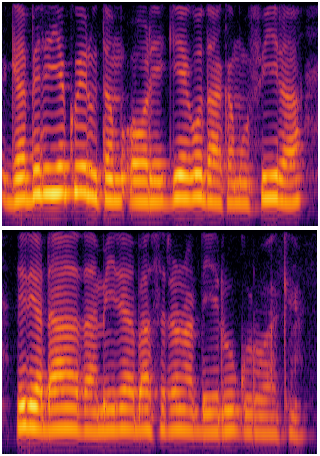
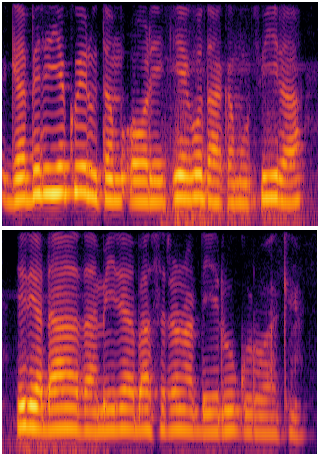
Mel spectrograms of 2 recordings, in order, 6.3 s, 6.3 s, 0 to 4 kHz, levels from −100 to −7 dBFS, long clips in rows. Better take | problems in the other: first | noise reduction (neural separator model SepFormer DNS4)

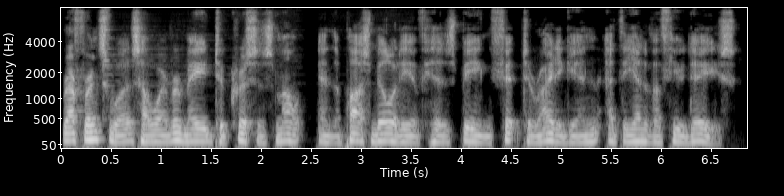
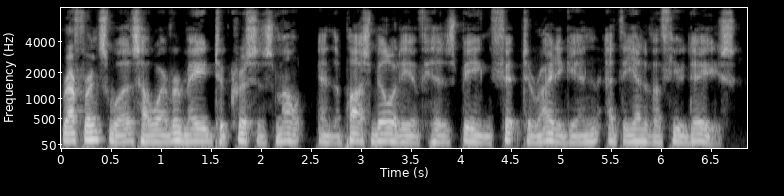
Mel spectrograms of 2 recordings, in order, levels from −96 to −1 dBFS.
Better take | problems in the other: second | noise reduction (neural mask model DeepFilterNet 3)

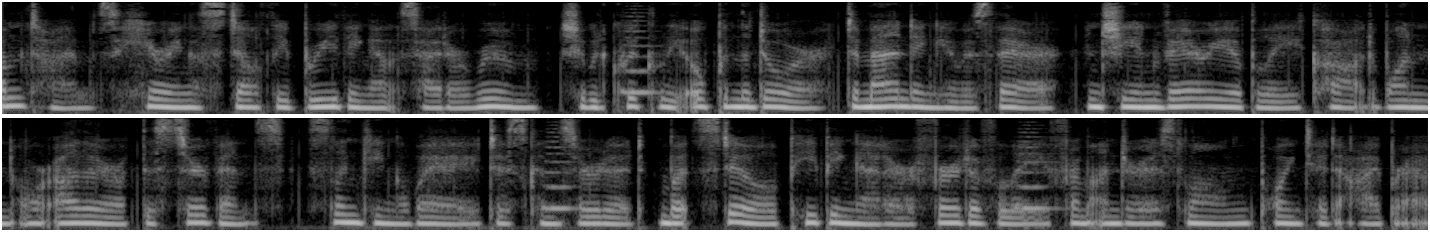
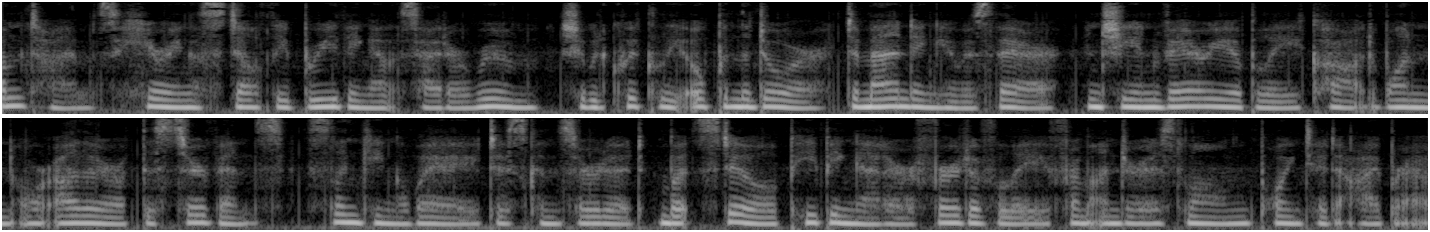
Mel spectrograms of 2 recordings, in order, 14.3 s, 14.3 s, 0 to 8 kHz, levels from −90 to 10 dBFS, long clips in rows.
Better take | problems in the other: second | noise reduction (neural mask model RNNoise)

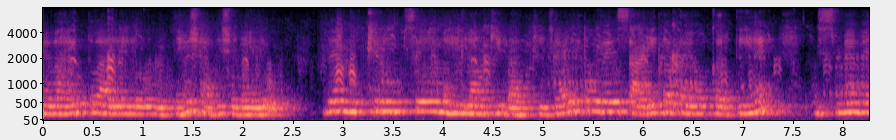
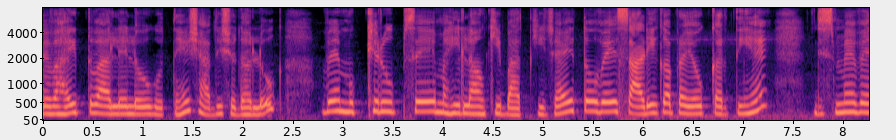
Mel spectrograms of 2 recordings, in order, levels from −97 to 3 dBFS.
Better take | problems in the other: second | noise reduction (neural separator model SepFormer DNS4)

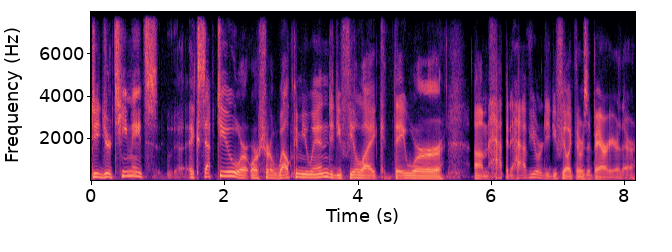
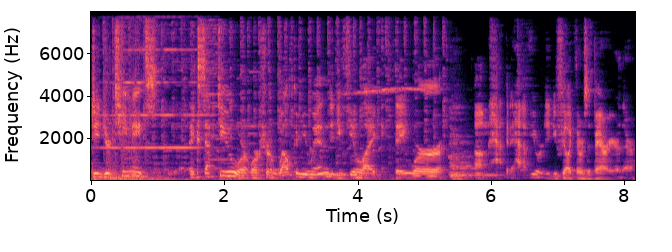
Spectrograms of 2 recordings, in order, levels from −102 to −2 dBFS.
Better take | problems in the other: first | noise reduction (classical method WPE with log-MMSE)

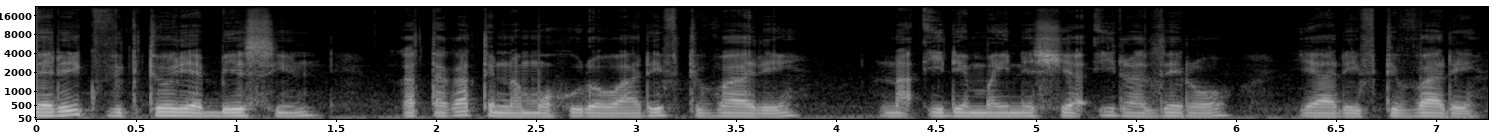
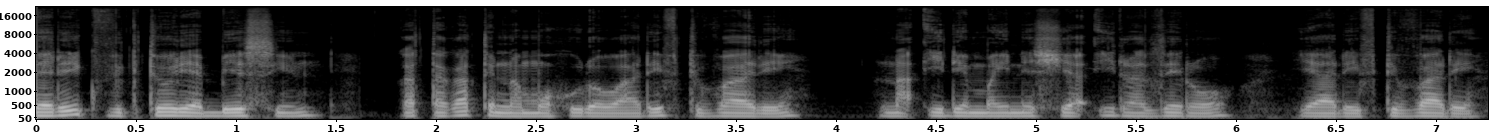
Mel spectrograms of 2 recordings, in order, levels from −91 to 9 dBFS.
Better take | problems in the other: first | noise reduction (neural mask model DeepFilterNet 3)

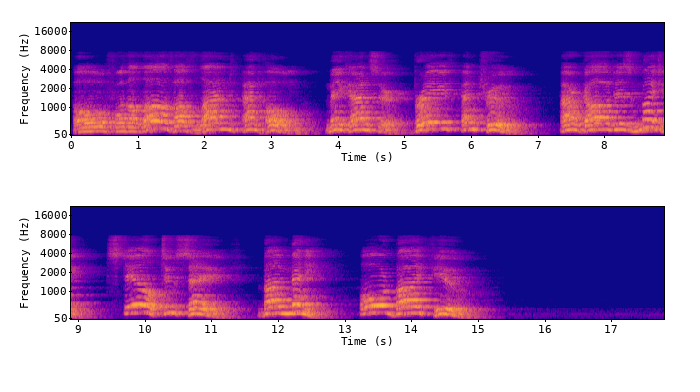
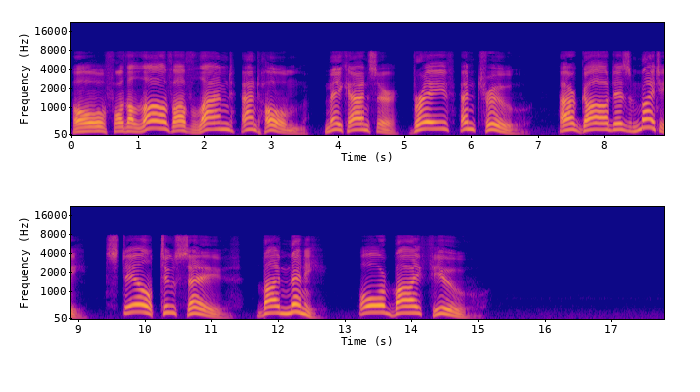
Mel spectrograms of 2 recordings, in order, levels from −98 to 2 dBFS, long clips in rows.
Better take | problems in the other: second | room echo; dies away in 0.9 s

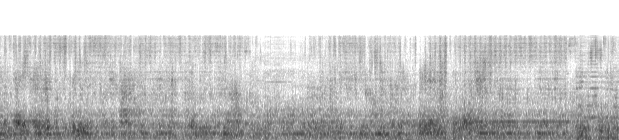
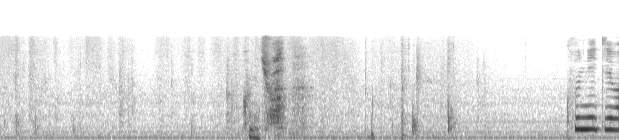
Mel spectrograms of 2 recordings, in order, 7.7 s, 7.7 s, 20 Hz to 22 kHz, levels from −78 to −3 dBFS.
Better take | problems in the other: second | noise reduction (neural separator model SepFormer DNS4)

